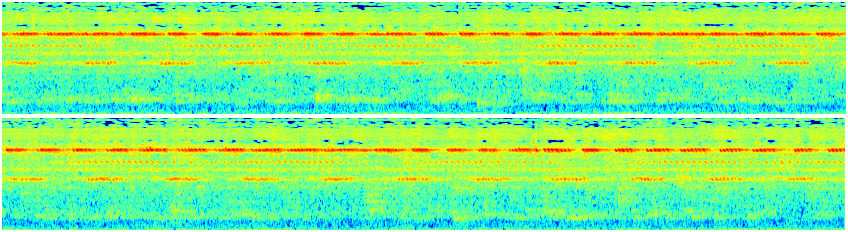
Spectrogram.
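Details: Cricket chorus offered as a rat repellent, sleep aid and songbird tutor: high, rapid, rhythmic trills stacked in several pitch layers, pulsing about four times a second without pause.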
